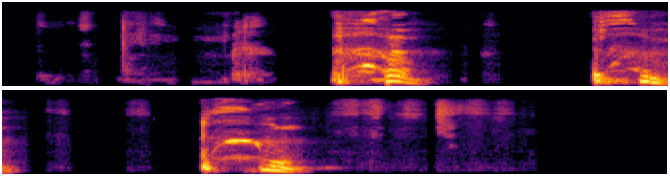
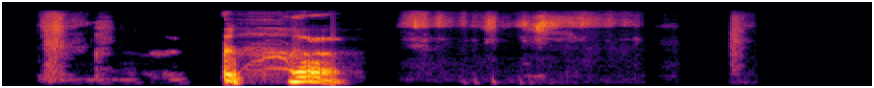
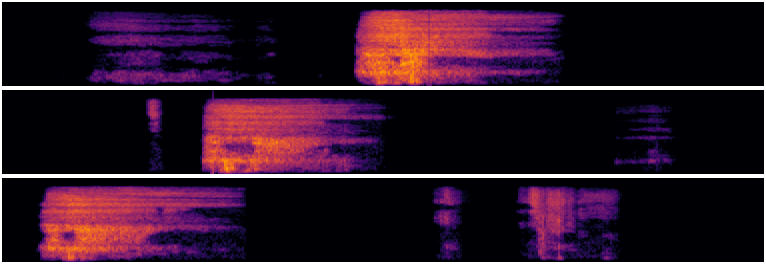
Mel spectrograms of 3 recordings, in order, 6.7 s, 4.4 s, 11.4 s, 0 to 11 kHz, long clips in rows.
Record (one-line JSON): {"three_cough_length": "6.7 s", "three_cough_amplitude": 26601, "three_cough_signal_mean_std_ratio": 0.33, "cough_length": "4.4 s", "cough_amplitude": 28408, "cough_signal_mean_std_ratio": 0.27, "exhalation_length": "11.4 s", "exhalation_amplitude": 14813, "exhalation_signal_mean_std_ratio": 0.32, "survey_phase": "beta (2021-08-13 to 2022-03-07)", "age": "45-64", "gender": "Male", "wearing_mask": "No", "symptom_runny_or_blocked_nose": true, "symptom_shortness_of_breath": true, "smoker_status": "Current smoker (e-cigarettes or vapes only)", "respiratory_condition_asthma": false, "respiratory_condition_other": false, "recruitment_source": "REACT", "submission_delay": "2 days", "covid_test_result": "Negative", "covid_test_method": "RT-qPCR", "influenza_a_test_result": "Negative", "influenza_b_test_result": "Negative"}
